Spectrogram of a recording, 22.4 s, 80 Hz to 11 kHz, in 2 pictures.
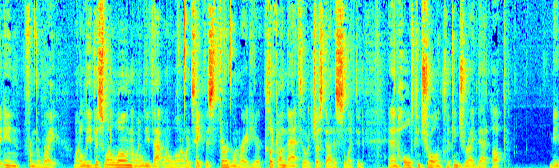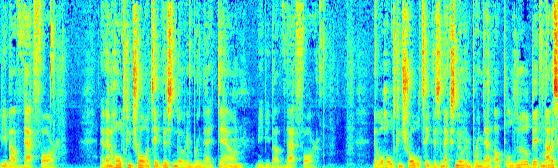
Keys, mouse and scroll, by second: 3.9 click, 4.8 click, 5.6 click, 8.8-12.7 ctrl+drag, 15.2-18.1 ctrl+drag, 20.4-22.3 ctrl+drag.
